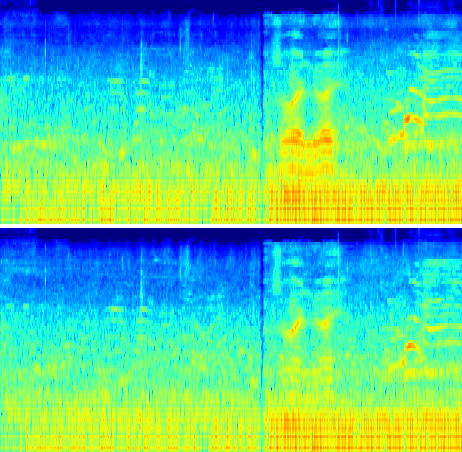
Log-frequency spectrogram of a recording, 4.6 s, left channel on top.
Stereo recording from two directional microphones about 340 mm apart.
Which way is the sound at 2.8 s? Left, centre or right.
Centre.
